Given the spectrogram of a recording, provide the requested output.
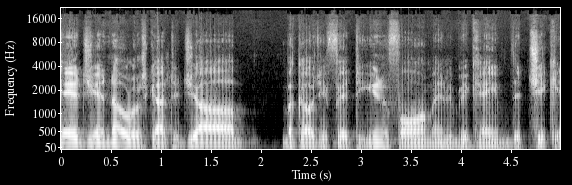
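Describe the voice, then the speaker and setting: A man talks at a moderate pace in a very deep, low voice with vocal fry. His pitch varies in an ordinary way. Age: 80s+. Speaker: businessman, former baseball executive. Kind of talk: interview answer.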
